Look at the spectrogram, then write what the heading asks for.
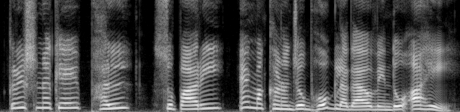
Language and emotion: Sindhi, neutral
